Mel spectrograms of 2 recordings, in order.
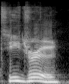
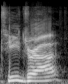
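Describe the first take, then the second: First: The name ends with an 'oo' vowel. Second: The name ends with an 'eye' vowel. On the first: "It's not T Drew" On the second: "It's not T Dry"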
